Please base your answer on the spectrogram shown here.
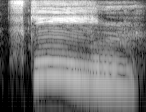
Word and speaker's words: scheme: here's the word scheme the digraph will make the K sound because it's with a three-letter digraph land and then it has a long e scheme the other Ria's on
